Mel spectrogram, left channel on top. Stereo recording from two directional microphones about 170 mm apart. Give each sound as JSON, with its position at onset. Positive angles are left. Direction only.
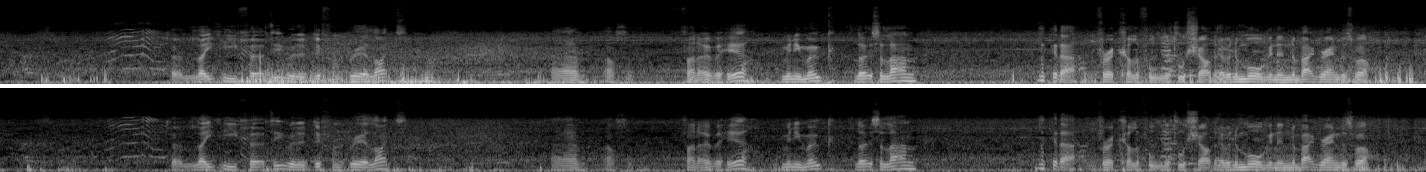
{"t": 1.7, "sound": "speech", "side_deg": -15}
{"t": 5.6, "sound": "speech", "side_deg": 15}
{"t": 6.9, "sound": "speech", "side_deg": 5}
{"t": 10.4, "sound": "speech", "side_deg": 0}
{"t": 13.2, "sound": "speech", "side_deg": -25}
